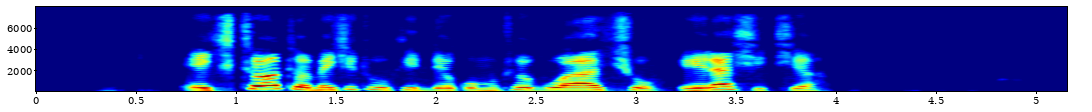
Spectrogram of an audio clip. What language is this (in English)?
Ganda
